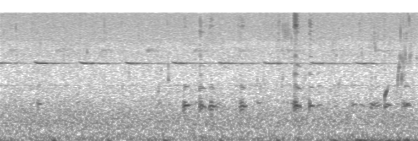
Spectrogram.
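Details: Swamp frogs give faint, short, mid-pitched croaks in loose clusters, under a thin, steady high whistle repeated like an insect or bird, over a quiet background hiss.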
